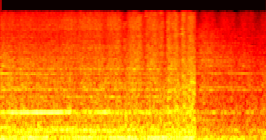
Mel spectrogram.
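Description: Cinematic trailer sound design: a heavy low rumbling drone with a steady held tone, thinning out about one and a half seconds in.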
